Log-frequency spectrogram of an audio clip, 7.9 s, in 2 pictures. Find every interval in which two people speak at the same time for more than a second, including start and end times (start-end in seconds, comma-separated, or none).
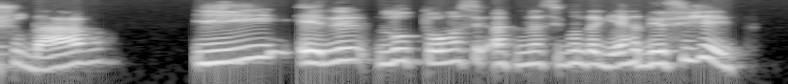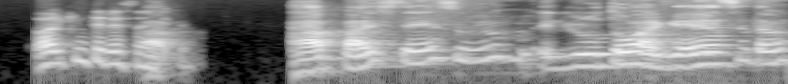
none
